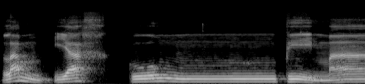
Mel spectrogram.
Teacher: Mim sukun bertemu dengan huruf ya. Bacaan idhar safawi dibaca jelas.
